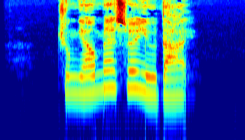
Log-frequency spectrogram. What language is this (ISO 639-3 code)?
yue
